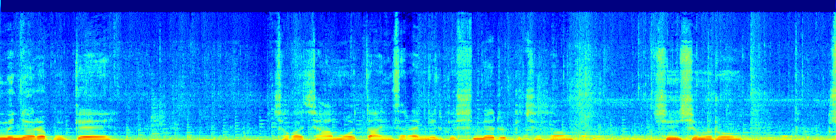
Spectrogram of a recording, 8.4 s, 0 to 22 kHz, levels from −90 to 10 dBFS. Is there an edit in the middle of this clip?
no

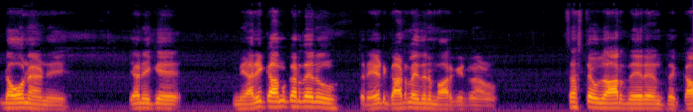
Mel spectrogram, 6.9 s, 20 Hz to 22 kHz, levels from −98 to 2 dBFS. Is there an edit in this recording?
no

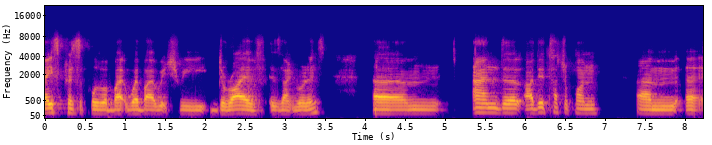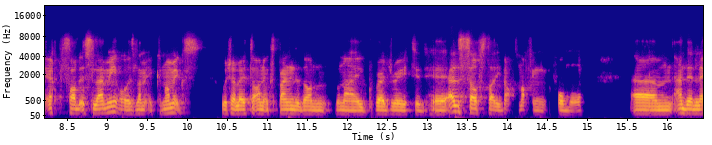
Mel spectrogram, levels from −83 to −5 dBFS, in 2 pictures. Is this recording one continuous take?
yes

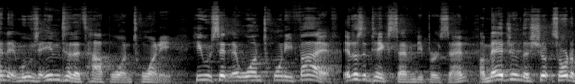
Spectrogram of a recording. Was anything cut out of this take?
yes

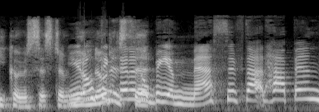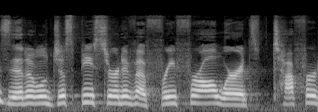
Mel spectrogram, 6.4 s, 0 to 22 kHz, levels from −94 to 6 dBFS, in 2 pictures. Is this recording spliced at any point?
no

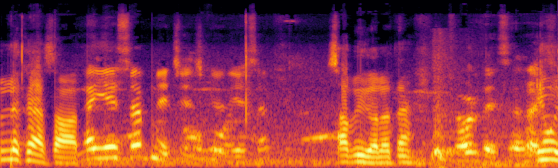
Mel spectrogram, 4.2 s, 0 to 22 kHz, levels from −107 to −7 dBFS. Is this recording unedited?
no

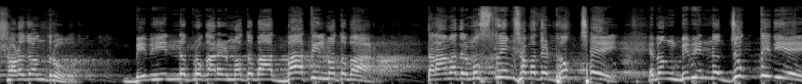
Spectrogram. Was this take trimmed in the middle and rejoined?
no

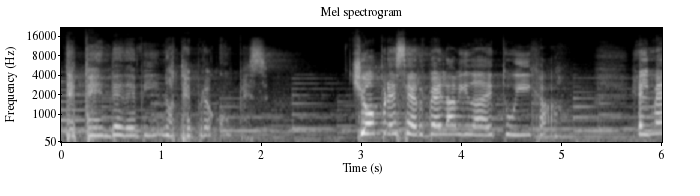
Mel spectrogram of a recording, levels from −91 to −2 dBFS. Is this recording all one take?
yes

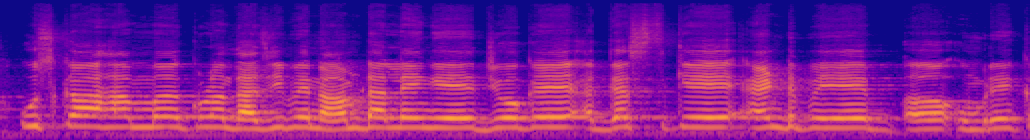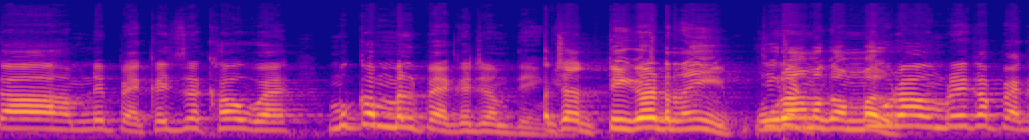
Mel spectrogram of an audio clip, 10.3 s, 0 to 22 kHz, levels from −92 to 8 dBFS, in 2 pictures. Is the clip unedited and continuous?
yes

